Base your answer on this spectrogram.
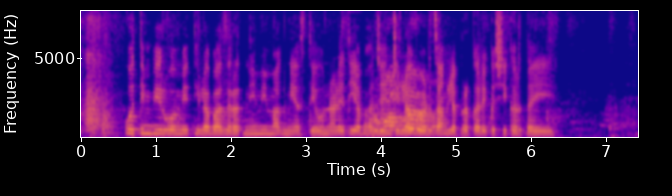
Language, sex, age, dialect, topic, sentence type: Marathi, female, 18-24, Northern Konkan, agriculture, question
